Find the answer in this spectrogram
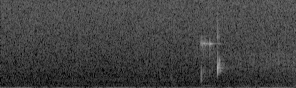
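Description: Near silence as liquid is poured from a glass bottle into a small shot glass, with one faint, short glass tick about one and a half seconds in.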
